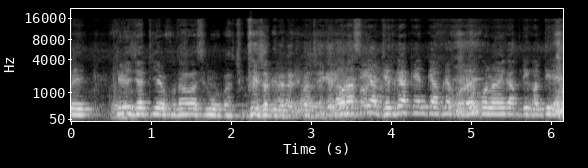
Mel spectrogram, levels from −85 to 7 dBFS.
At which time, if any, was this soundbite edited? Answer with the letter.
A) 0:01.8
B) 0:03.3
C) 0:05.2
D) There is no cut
B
